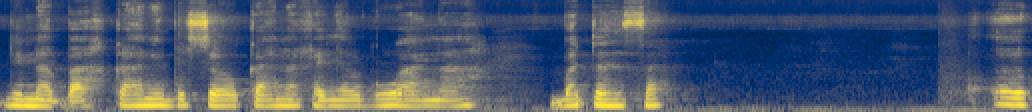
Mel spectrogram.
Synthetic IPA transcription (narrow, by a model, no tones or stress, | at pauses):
dinɐbaːxkaːnibusɛwkaːnɐxɛɲɐlɡuwaːnaː | bɐtɐnsɐ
